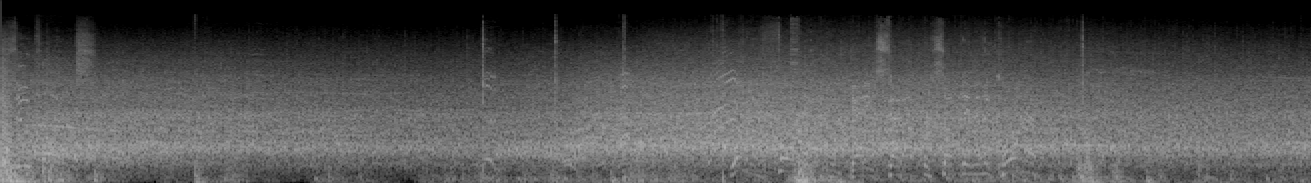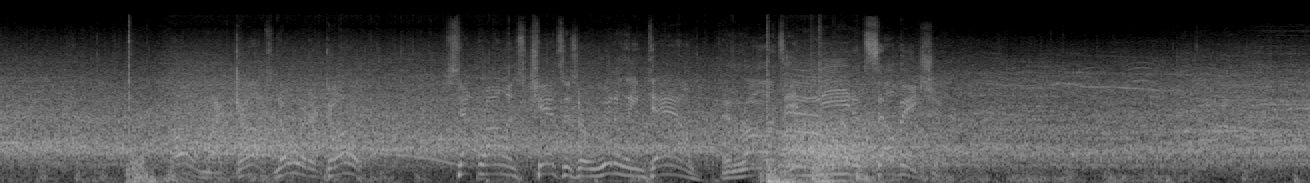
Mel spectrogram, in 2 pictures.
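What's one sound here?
A large crowd cheers steadily in a big echoing arena.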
